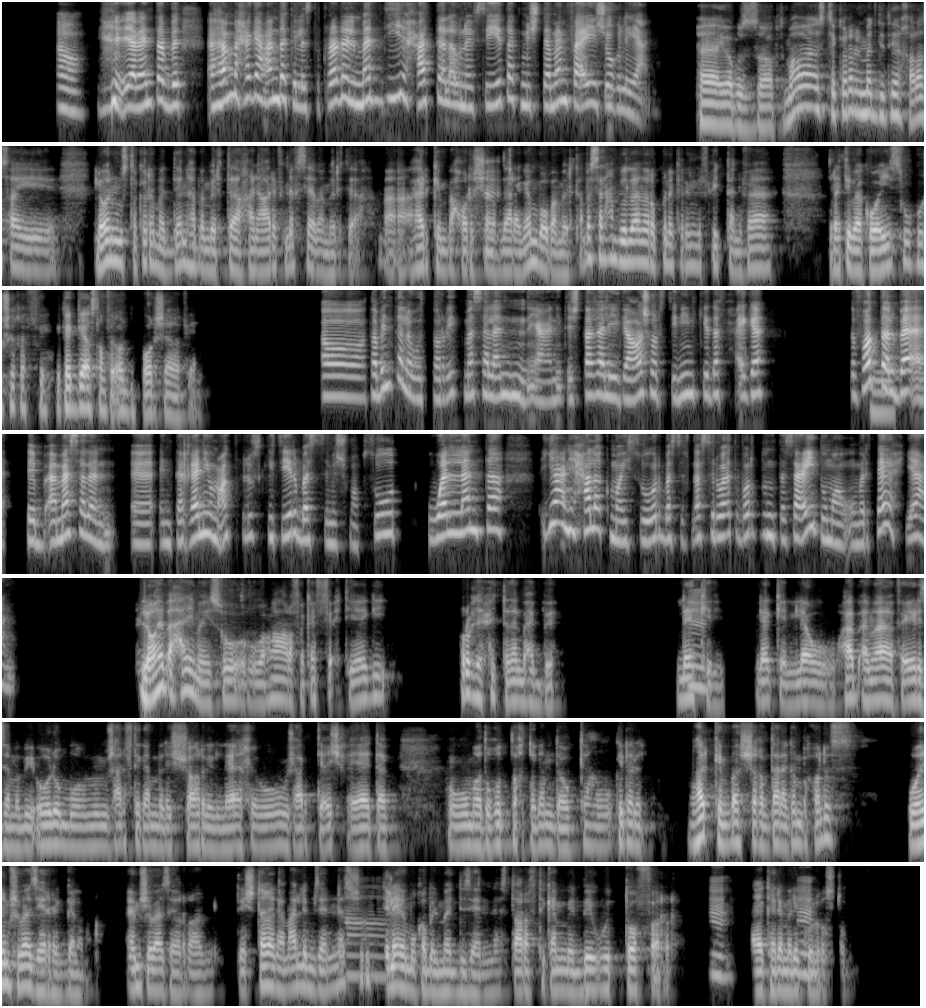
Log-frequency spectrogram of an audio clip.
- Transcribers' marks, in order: laugh; unintelligible speech
- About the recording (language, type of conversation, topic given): Arabic, podcast, إزاي تختار بين شغفك وبين مرتب أعلى؟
